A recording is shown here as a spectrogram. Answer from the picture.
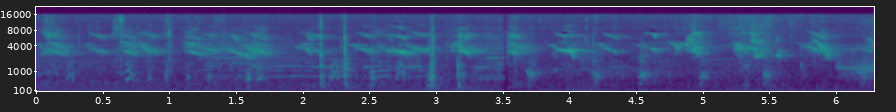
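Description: Backyard chickens clucking and peeping: many short, high chirps in quick succession, with a few lower calls and light clicks among them.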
